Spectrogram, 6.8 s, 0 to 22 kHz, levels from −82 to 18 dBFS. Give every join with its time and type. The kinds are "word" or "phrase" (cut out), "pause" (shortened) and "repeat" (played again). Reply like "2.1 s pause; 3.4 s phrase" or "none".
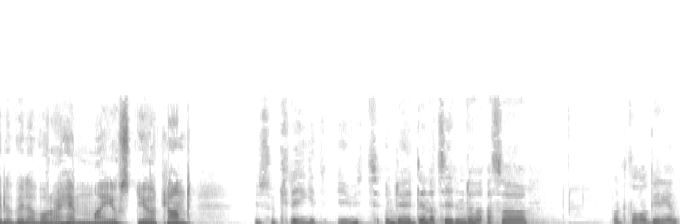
none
